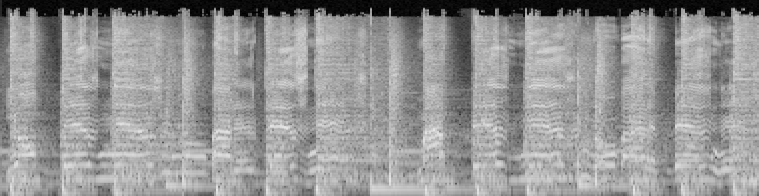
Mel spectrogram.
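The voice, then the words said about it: Words spoken slowly and deliberately. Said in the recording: “I say it slowly”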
